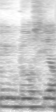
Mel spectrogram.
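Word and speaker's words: Eutocia: You word ज़्यादातर यूज होता है इनके अंदर, ई साइलेंट है, यू बोला जाएगा। नॉर्मल लेबर प्रोसेस को यूटोसिया बोलते हैं।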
